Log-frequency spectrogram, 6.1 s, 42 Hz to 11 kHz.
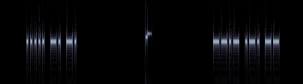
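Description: A steady mid-pitched Morse code tone keys out two quick bursts of dots and dashes at 30 words per minute, sending QSO elements, separated by a silent gap broken only by a single soft click.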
